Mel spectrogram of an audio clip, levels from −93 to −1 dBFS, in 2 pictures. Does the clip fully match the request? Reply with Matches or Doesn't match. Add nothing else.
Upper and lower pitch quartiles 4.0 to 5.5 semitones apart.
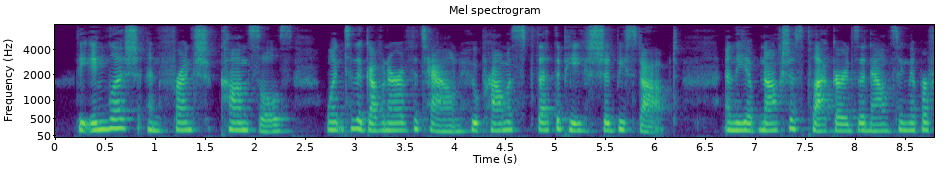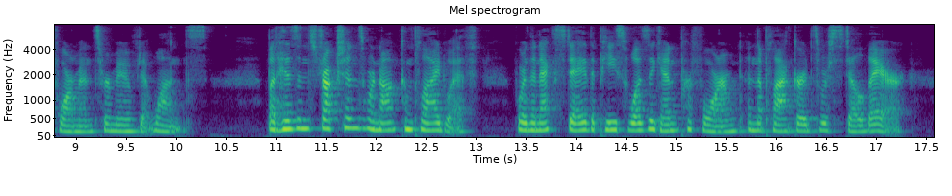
Doesn't match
